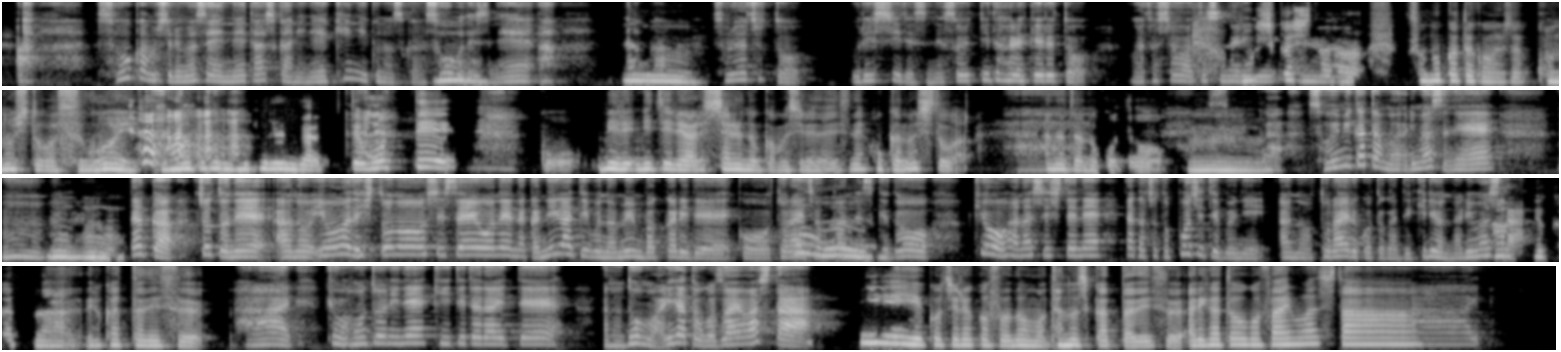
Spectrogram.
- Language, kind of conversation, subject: Japanese, advice, ジムで人の視線が気になって落ち着いて運動できないとき、どうすればいいですか？
- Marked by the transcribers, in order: tapping; laugh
